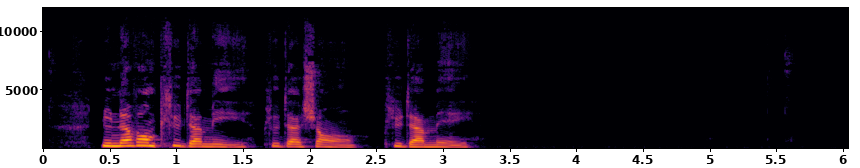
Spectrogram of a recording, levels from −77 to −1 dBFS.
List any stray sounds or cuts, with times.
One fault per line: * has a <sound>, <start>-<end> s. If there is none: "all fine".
all fine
